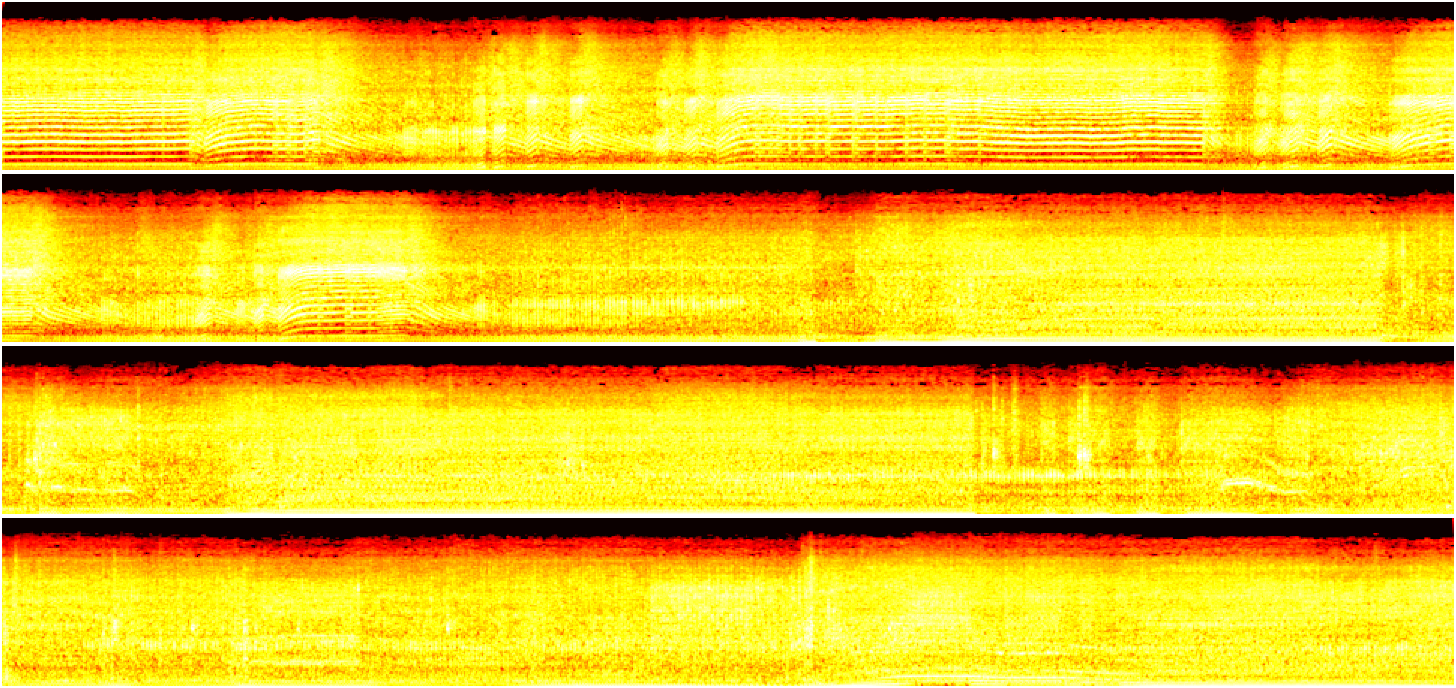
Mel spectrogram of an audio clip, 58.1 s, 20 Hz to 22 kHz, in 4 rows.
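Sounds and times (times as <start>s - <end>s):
tractor diesel engine revving: 0.0s - 58.0s.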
